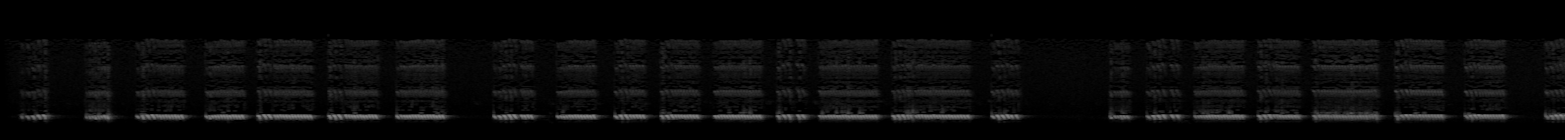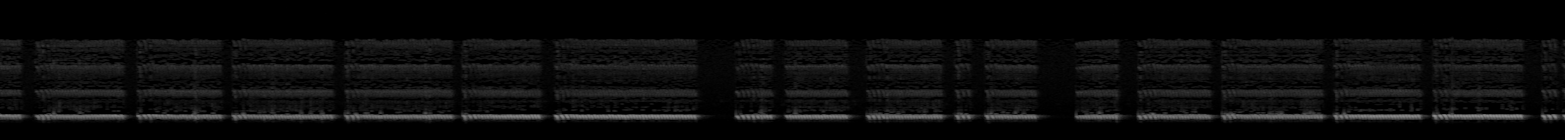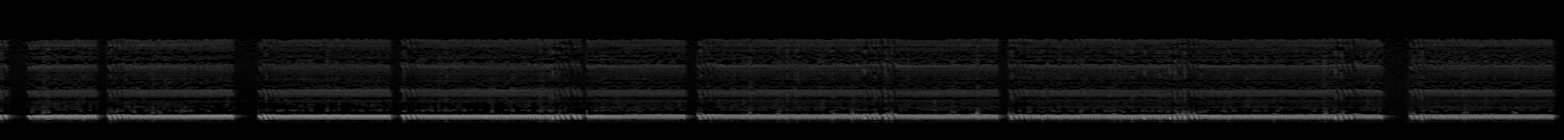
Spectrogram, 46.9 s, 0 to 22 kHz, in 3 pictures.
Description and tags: Apparently for some species of Cricket you can get a rough estimate of the temperature by counting the chirps in a given space of time. Well it was 20 Celsius when this little beastie was recorded. Recording chain: Rode NT4 (Stereo mic, in Rode Blimp) - Edirol R44 digital recorder.
nature, night-time, field-recording, summer, chirp, jungle, cricket, insect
